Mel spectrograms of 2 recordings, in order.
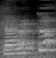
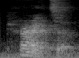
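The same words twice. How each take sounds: First: The voice rises at the end. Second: The voice falls at the end.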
